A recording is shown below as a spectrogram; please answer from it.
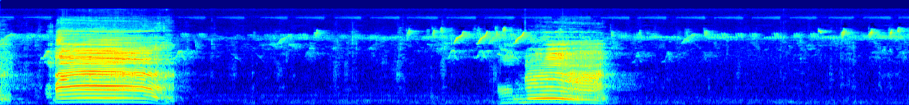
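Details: Cow calling partners to mate: two long, loud moos about five seconds apart, each rising then falling slightly, with small birds chirping and twittering steadily in the background.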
